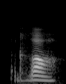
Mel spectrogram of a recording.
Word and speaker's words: rat: Tu as remarqué le T ici à la fin? Je vais faire les syllabes. Regarde, rat, mais le T ne se prononce pas.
